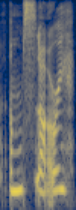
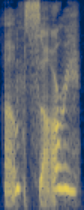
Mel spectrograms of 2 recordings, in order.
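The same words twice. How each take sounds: First: Avery weeping into her sister's arms; tearful apology. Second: High, slow, tear-choked I'm sorry; Avery crying out an apology to her sister; tearful apology. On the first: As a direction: plead forgiveness through tears. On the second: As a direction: apologize through welling tears. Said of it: "tears welled and spilled down". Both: A narrator's reading.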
